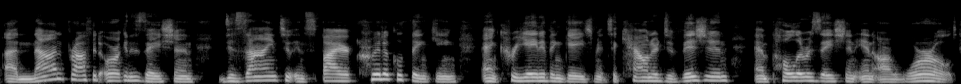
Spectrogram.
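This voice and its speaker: A woman's voice: sits low, dry recording, studio quality. A woman hosting a podcast interview, upbeat and enthusiastic with her guest. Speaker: podcast host.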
